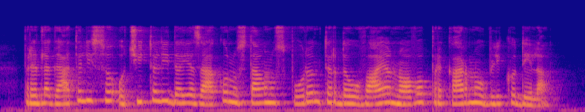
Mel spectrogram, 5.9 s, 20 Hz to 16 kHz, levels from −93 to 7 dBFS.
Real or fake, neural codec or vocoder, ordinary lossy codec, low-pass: real; none; none; 7.2 kHz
